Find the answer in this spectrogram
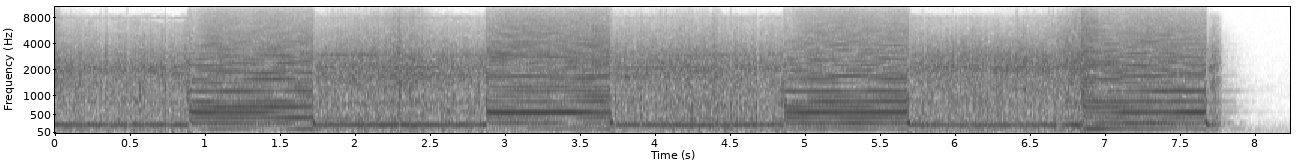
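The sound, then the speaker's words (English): A harsh, droning buzz over constant radio static, repeating in four roughly one-second bursts at an even rhythm, each a rough, low-pitched tone rich in overtones, ending abruptly. No voices. “Okay, that was the buzzer, and I think that you can understand how it got its name.”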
